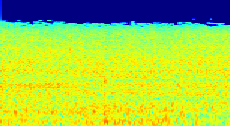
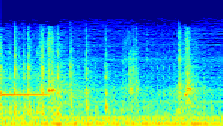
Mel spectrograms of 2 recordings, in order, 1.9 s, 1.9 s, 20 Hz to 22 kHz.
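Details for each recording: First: Old Dodge diesel van, cold start at 20 °C after sitting three months, primed and hot-wired: starts readily, then steady even idle with no knocks or misses under heavy hiss; normal idle. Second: Worn Dodge van, started at about 20 °C after sitting three months: light, uneven ticking clicks over a low engine drone. The fan blade is hitting wires.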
